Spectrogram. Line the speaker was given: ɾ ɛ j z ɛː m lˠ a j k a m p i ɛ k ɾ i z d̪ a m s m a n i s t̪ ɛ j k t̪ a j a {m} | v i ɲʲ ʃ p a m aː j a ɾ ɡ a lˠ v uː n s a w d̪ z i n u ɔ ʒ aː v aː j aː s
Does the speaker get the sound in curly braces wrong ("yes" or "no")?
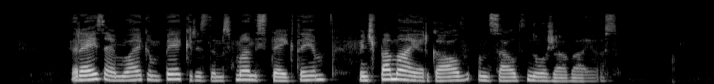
no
